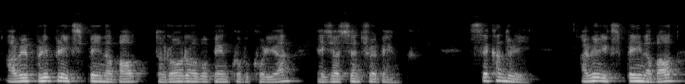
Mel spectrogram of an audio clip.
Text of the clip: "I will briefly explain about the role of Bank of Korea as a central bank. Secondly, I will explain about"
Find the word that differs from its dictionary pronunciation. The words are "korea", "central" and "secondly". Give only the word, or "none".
none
